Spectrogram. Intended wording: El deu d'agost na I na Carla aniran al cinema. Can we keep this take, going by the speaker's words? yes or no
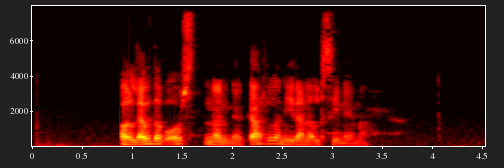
yes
